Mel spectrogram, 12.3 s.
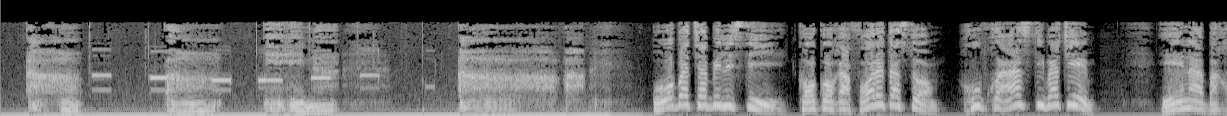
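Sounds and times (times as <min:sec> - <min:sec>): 
person muttering: 0:00.2 - 0:03.4, 0:04.6 - 0:05.9
speech: 0:00.6 - 0:01.1, 0:01.7 - 0:03.6, 0:06.5 - 0:11.0, 0:11.6 - 0:12.2
telephone number being dialed with keypad beeps: 0:00.9 - 0:04.4.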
